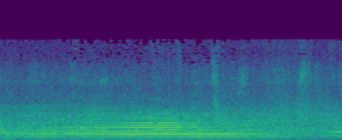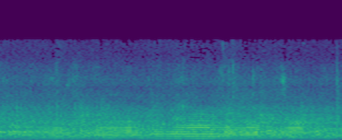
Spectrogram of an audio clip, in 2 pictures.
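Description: Marching band brass section playing long held chords, swelling loudest a second or two in, then moving into a new phrase about halfway through.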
